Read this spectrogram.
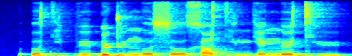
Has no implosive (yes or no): no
